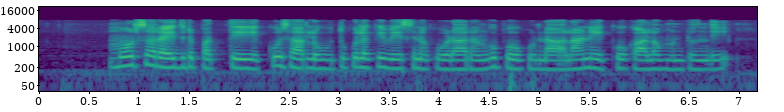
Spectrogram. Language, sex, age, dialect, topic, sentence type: Telugu, female, 18-24, Southern, agriculture, statement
